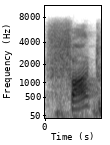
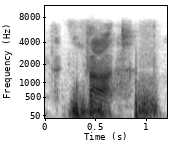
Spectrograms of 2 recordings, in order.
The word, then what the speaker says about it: thought: the word thought ok give me a good th here instead of saying fought with an F ok it's a th thought what there you go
